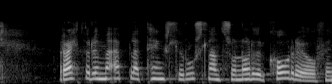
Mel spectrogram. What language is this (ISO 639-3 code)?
isl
